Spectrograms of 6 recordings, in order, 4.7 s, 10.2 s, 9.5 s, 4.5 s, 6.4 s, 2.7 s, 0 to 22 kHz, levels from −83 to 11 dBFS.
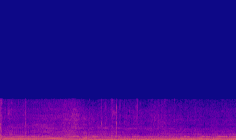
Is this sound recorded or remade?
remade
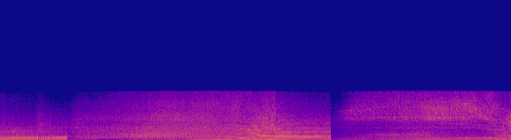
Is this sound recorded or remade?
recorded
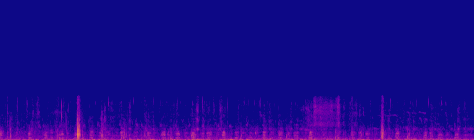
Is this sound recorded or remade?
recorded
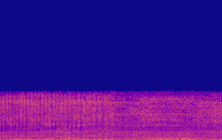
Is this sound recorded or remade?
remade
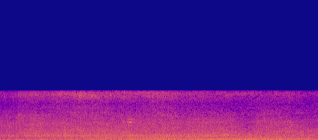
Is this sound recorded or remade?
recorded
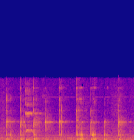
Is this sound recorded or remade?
recorded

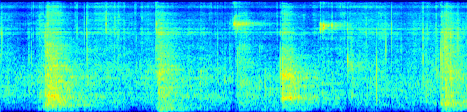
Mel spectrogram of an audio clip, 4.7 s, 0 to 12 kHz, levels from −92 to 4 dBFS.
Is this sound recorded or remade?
remade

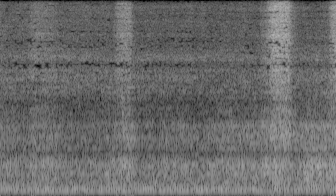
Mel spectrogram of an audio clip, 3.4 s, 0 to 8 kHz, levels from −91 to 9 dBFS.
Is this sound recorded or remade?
recorded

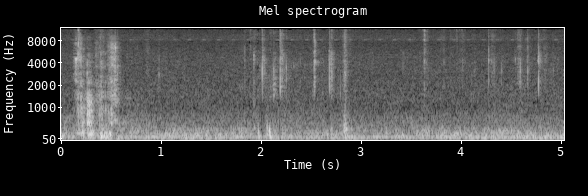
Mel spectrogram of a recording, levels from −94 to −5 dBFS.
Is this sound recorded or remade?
recorded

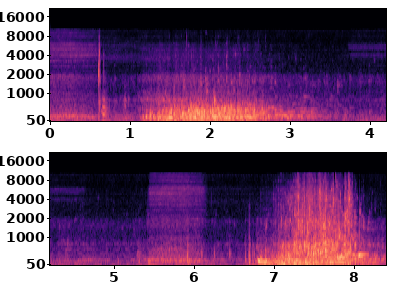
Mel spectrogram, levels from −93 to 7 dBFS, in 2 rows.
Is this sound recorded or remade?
recorded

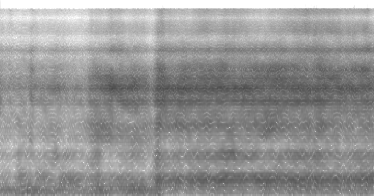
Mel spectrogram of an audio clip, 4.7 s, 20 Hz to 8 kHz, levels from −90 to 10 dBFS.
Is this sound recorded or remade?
remade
